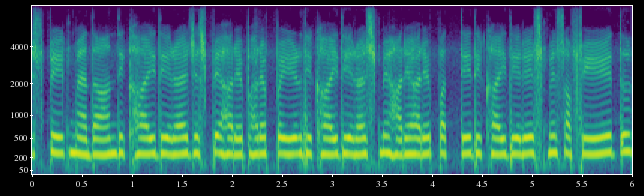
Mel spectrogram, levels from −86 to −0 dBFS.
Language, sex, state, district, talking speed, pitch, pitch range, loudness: Hindi, female, Bihar, Saran, 250 wpm, 255 Hz, 250-265 Hz, -12 LUFS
